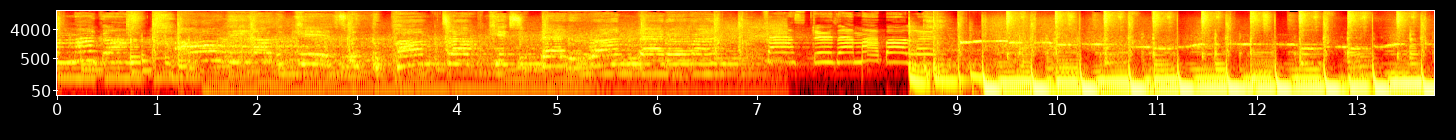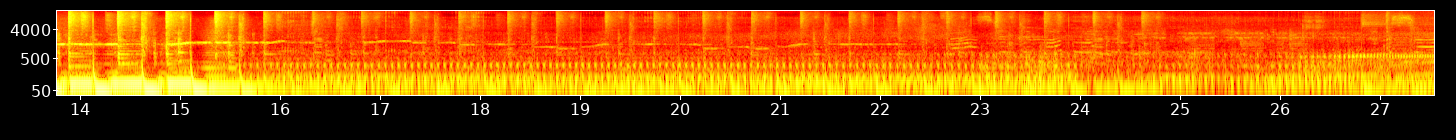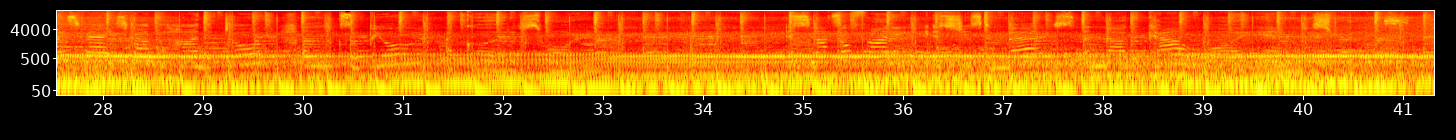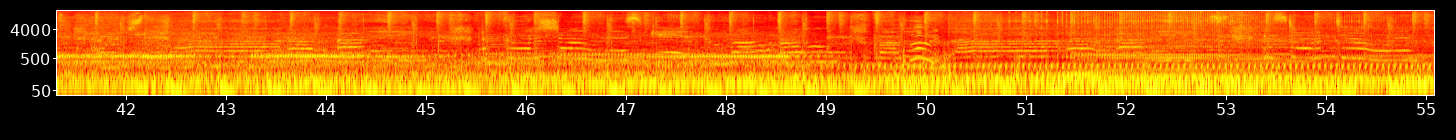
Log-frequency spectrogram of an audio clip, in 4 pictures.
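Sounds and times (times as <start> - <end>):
quad bike engine running: 0.0 - 7.2, 8.5 - 55.0.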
